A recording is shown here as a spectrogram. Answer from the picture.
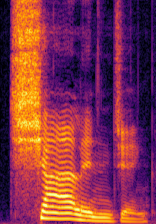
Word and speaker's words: challenging: challenging task every time tried to pronounce it with this bit of of your tongue the ch ch challenging CH challenging task lots of sh in this sound challenging okay the next one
